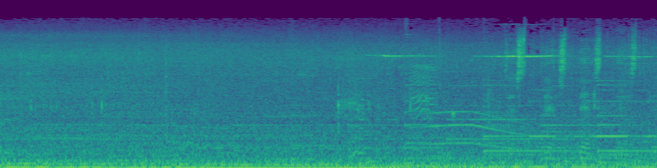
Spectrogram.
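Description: Steady low rumble of a car heard from inside the cabin. In the last couple of seconds a few held tones, some sliding down in pitch, and a few sharp clicks come in.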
